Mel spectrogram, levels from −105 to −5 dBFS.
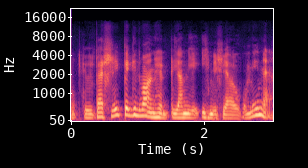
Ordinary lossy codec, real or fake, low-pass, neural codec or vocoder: MP3, 96 kbps; fake; 14.4 kHz; codec, 44.1 kHz, 2.6 kbps, SNAC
